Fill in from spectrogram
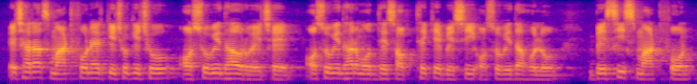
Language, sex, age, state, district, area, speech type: Bengali, male, 18-30, West Bengal, Purulia, urban, spontaneous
